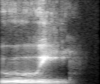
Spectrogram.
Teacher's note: You're elongating that sound like ooey or oi. It's making it a little longer. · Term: elongate the sound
